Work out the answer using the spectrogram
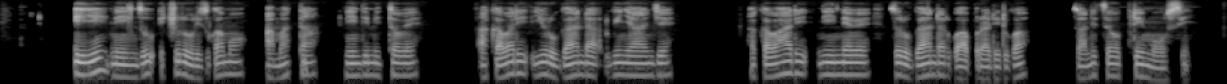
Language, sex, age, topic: Kinyarwanda, male, 18-24, finance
